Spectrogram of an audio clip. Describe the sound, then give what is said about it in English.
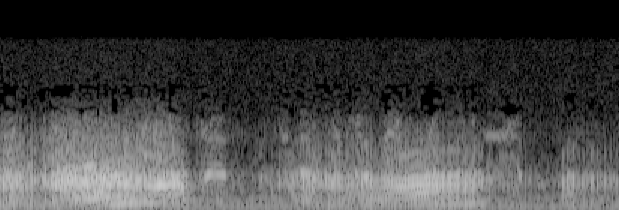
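A police car engine revs up twice in strong, rising surges, each lasting a couple of seconds, with a steady lower rumble idling in between and no clear talk. “Boy, this is the first time I ever rode in a police car.”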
